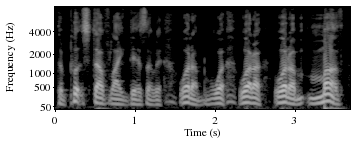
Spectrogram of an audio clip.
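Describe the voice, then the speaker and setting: A US-born wrestling show host airs his opinions to camera in a casual, emphatic rant, speaking on the low side at normal speed. He keeps repeating points and stumbles, restarting what he says.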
